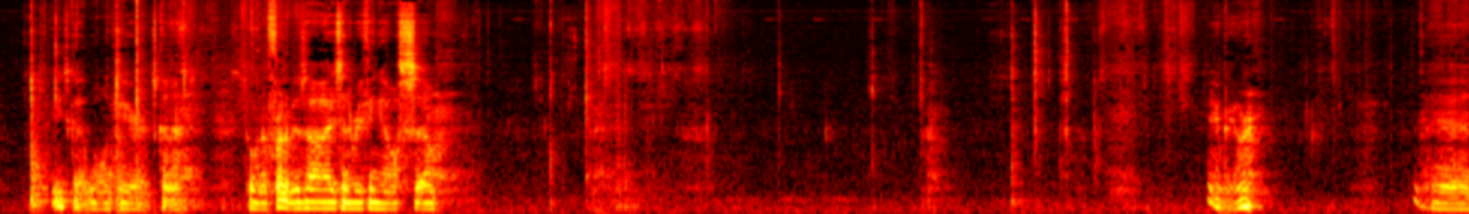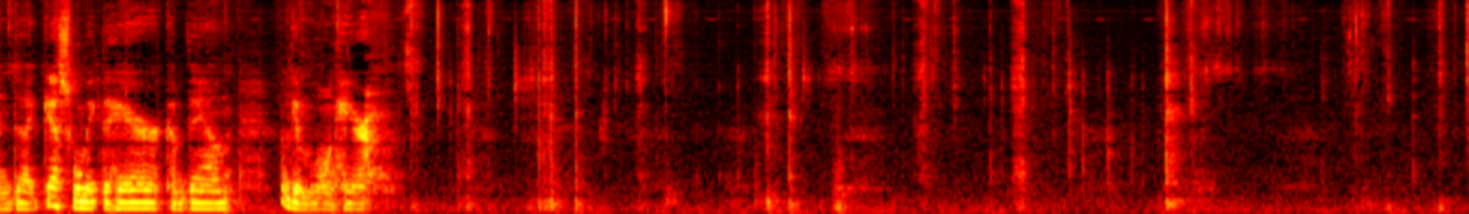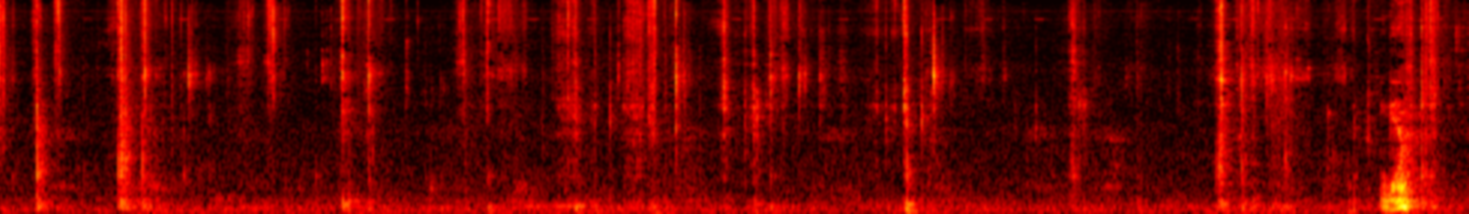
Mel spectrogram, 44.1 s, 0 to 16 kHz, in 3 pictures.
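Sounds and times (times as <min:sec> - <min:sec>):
knife carving wood: 0:00.2 - 0:03.0, 0:08.6 - 0:12.1, 0:17.6 - 0:44.0.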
